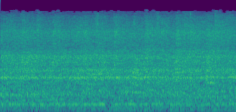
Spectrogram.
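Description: Diesel-hauled passenger train approaching a station, its locomotive and wheels on the rails making a steady rumble with a constant low engine tone.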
